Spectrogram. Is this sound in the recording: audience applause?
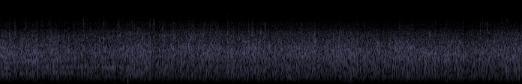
yes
